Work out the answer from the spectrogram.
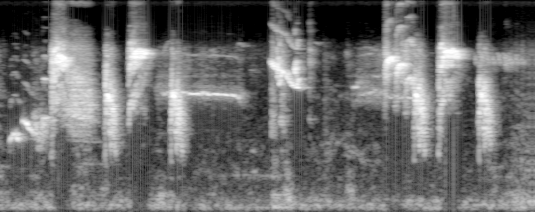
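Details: Oriental magpie-robin from a breeding farm singing loud, sharp notes, a level sustained whistle, then squeaky rising notes in two main bursts with a quiet gap between them.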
